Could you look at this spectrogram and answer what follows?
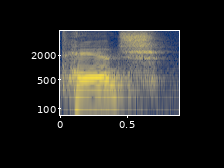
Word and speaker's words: tanh: There is a hyperbolic version of the tan function called tanch x, which is the ratio of shine x over cosh x.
